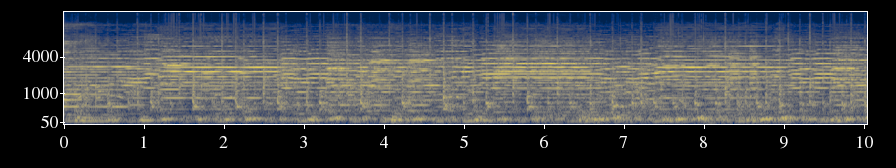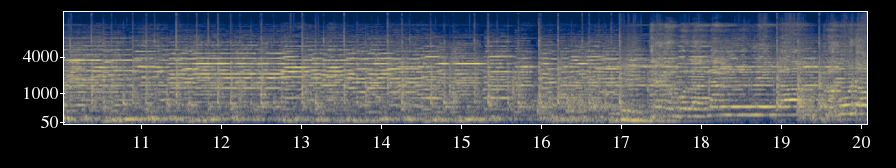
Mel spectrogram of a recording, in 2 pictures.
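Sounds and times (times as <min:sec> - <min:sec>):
harmonium: 0:00.0 - 0:20.0
tabla strokes: 0:00.0 - 0:20.0.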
